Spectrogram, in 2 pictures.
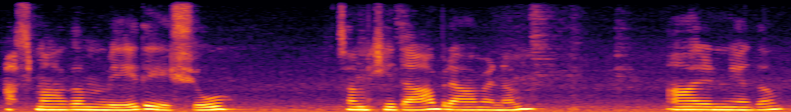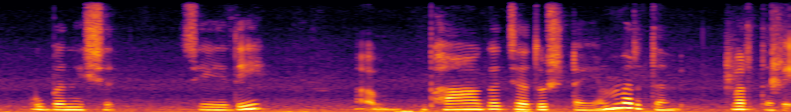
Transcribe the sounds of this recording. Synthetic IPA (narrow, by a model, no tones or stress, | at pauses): ɐsmaːɡɐmʋeːd̪eːʃu | sɐmhit̪aːbɾaːmɐɳɐm | aːɾɐɳjɐɡɐmubɐniʃɐt̪̚ | t͡ʃeːd̪i | bʱaːɡɐt͡ʃɐt̪uʂʈɐjɐmʋɐɾt̪ɐ | ʋɐɾt̪ɐt̪e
